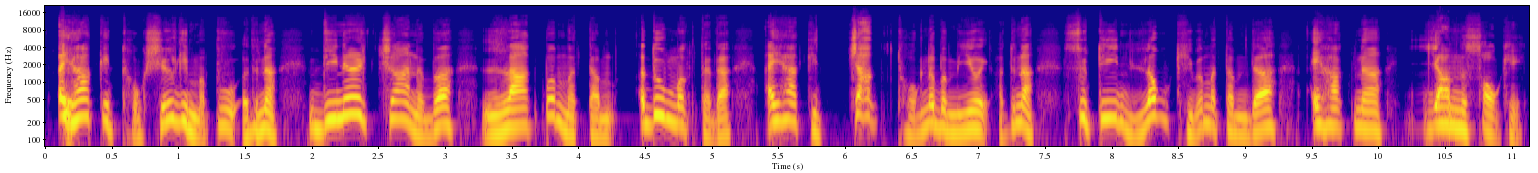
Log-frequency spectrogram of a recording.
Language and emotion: Manipuri, angry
